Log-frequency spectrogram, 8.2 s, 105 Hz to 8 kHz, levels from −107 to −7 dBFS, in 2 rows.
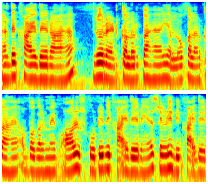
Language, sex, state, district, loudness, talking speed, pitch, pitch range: Hindi, female, Uttar Pradesh, Muzaffarnagar, -17 LUFS, 205 wpm, 180 Hz, 175-195 Hz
